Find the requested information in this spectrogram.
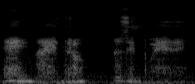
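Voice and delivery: susurro apenas audible, sin voz; no exclamado. Shown as a demonstration. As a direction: whisper it meekly, as a weak objection. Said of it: "No fue que le dijo". (susurrando tímidamente, sin exclamar)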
